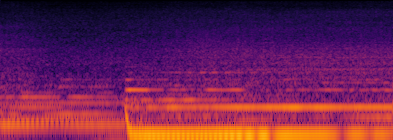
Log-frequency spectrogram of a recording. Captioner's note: rushing water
